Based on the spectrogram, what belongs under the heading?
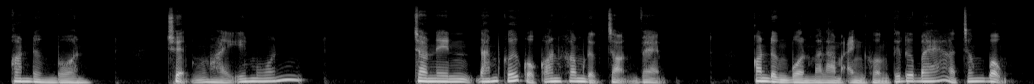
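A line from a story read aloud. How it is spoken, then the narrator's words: Gentle, soft. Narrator (Vietnamese): Bà nhỏ nhẹ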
